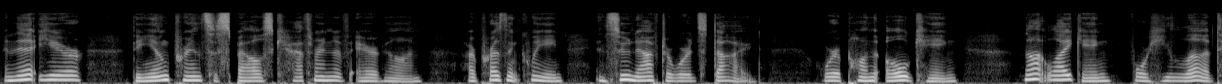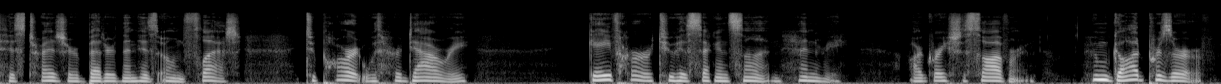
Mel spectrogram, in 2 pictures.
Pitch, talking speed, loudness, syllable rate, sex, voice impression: 165 Hz, 120 wpm, -19 LUFS, 4.1 syllables/s, female, slightly feminine, very gender-neutral, very adult-like, slightly middle-aged, tensed, very powerful, slightly dark, soft, slightly muffled, fluent, slightly raspy, very cool, very intellectual, sincere, calm, friendly, reassuring, elegant, slightly sweet, kind, modest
